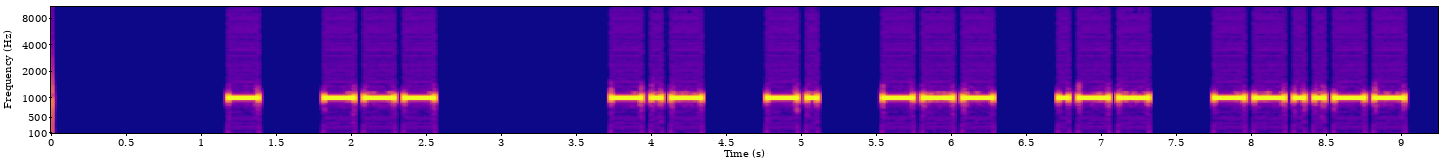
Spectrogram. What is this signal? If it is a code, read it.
Morse code, heard as a keyed tone, about 18 wpm, spaced as for 12 wpm, 1000 Hz. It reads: TO KNOW,
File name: qotdfiles / 12wpm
